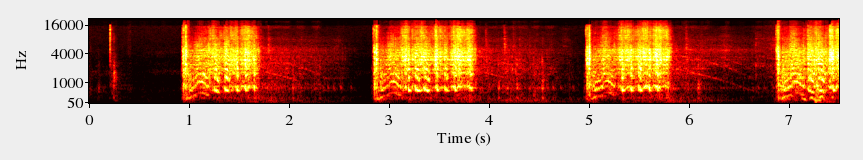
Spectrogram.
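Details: VAZ 2101-2107 (Lada) engine after the slack timing chain was re-tensioned with a rebuilt tensioner: four crisp throttle blips about two seconds apart, each dropping back cleanly with no chain slap or rattle, so the timing chain sounds healthy.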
